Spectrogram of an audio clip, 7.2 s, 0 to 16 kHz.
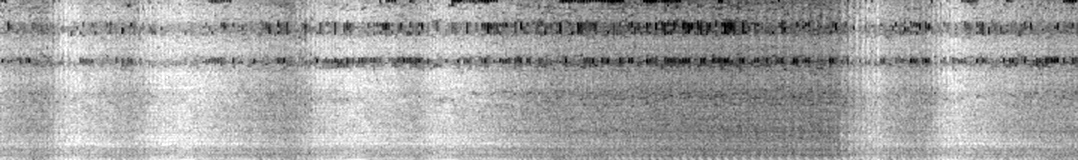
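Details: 2003 Yamaha TT-R225 single-cylinder, after repair of a no-spark condition (stopped restarting after shutdown): clean thump picking up on each throttle blip and settling back; engine runs and revs normally.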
